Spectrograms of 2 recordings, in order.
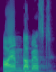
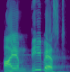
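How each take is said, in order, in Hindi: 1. 'The' छोटा और बिना स्ट्रेस के बोला जाता है, जैसे 'thuh'। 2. 'The' लंबा और स्ट्रेस के साथ बोला जाता है, जैसे 'thee'।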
